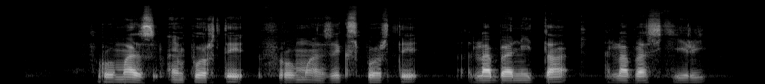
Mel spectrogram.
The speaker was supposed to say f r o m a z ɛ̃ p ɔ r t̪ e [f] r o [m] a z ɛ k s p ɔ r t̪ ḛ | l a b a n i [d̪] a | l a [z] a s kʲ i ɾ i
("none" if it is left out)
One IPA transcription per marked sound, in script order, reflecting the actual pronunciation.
f, m, t̪, v

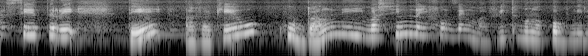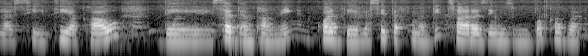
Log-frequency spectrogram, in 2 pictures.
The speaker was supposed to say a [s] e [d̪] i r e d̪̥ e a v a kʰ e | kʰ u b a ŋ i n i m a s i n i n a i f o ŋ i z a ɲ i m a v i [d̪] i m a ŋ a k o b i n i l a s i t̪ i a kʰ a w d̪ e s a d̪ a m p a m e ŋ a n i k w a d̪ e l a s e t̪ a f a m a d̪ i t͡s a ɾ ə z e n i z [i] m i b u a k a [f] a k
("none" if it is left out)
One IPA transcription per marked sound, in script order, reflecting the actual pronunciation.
s, t̪, t̪, i, v

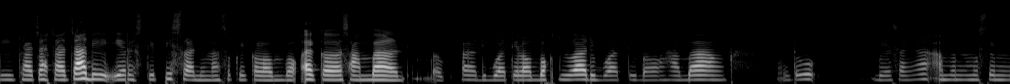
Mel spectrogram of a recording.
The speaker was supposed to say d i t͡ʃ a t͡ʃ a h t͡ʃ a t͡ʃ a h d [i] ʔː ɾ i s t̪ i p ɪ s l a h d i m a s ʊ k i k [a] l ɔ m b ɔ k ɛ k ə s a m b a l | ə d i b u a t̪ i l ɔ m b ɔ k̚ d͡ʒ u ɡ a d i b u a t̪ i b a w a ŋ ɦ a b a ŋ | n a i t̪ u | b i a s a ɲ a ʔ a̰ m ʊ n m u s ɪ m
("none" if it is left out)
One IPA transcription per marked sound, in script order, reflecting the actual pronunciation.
i, ə

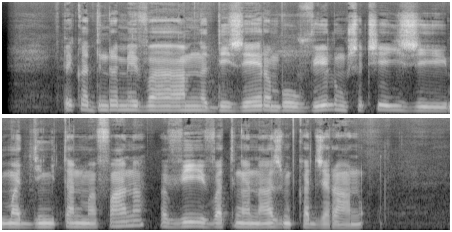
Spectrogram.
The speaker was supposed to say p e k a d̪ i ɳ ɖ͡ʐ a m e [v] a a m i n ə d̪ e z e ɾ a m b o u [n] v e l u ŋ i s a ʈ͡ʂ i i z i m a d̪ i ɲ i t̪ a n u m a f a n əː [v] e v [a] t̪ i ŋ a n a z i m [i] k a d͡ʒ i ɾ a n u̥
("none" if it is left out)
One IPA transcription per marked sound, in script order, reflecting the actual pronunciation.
v, none, v, a, i

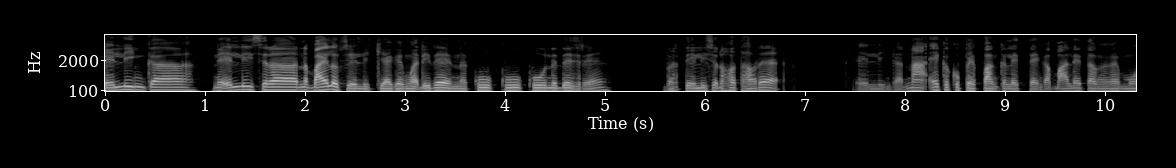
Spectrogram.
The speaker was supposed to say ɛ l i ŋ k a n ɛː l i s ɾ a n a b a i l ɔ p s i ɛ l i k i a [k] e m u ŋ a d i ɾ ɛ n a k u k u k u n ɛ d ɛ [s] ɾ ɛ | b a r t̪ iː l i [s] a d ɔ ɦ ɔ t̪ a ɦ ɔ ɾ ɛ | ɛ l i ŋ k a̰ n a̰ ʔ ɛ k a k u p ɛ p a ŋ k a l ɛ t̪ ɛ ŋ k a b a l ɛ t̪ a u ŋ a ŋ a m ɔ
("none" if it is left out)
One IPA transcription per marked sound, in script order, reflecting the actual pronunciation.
ɡ, s, s

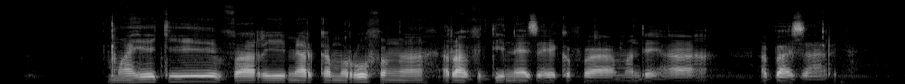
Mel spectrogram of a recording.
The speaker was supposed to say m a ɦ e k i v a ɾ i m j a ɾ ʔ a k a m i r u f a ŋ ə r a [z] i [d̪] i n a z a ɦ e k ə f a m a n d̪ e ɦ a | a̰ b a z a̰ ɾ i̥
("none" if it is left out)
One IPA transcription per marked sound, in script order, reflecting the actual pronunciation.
v, d̪

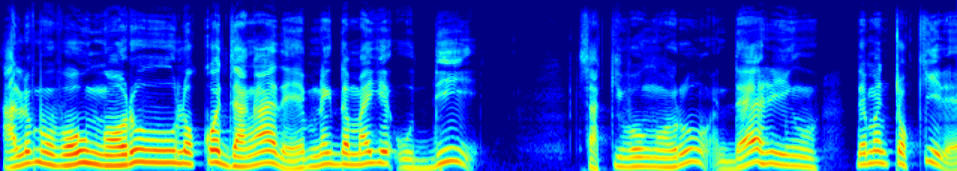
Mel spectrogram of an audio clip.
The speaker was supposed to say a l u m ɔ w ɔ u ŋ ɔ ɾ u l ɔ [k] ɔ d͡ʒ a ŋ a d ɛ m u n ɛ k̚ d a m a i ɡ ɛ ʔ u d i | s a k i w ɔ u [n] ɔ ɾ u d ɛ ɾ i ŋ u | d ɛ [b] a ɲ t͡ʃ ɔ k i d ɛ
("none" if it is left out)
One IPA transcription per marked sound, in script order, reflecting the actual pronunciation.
k, ŋ, m

